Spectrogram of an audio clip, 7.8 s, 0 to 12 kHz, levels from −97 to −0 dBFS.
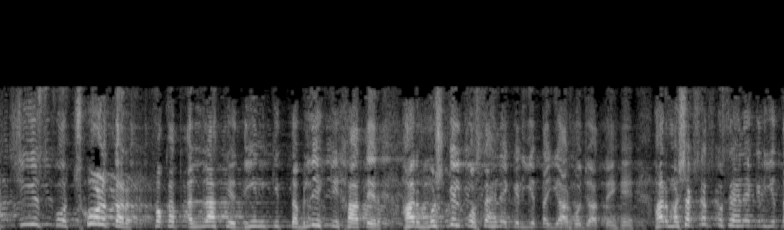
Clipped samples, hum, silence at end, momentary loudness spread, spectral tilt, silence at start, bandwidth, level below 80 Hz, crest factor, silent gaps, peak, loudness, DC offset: under 0.1%; none; 0 s; 11 LU; -0.5 dB/octave; 0 s; 7.6 kHz; -78 dBFS; 22 dB; none; -12 dBFS; -32 LUFS; under 0.1%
